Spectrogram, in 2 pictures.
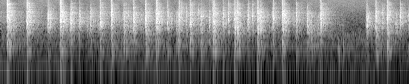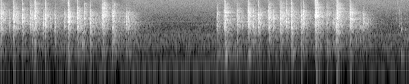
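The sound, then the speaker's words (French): A woman types rapidly on a computer keyboard in three loud bursts of dense, clattering key strikes, separated by two short pauses. “La femme tape sur son ordinateur.”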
